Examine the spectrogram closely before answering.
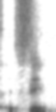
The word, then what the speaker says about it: Sejm: How do you pronounce that, Shelly? Sejm.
